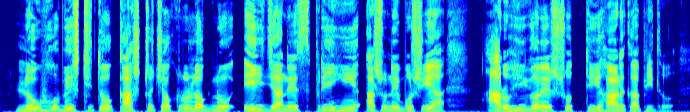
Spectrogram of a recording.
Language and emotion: Bengali, neutral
